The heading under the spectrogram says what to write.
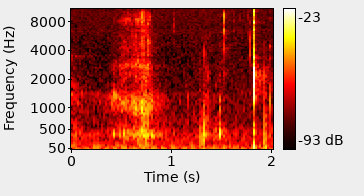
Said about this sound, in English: So let me get a sip of this old matcha right now.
